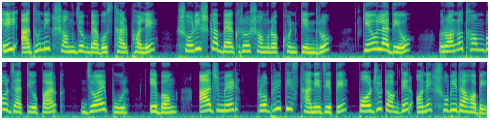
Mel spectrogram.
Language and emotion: Bengali, neutral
